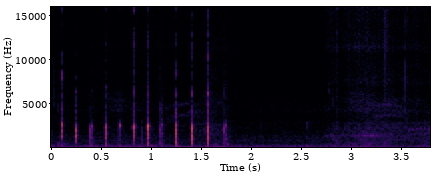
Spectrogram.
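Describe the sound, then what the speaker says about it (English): Hens and roosters let out a quick, evenly spaced run of about a dozen sharp squawks close by, then fall quiet with only faint background sound. "And the hens and the roosters are all preening."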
